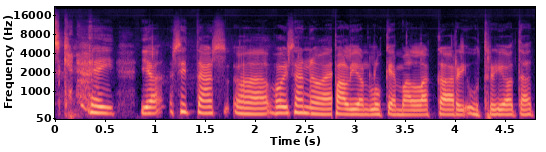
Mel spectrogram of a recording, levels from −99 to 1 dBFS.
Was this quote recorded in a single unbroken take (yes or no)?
no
